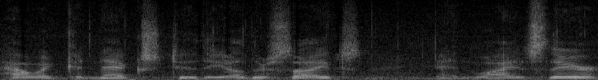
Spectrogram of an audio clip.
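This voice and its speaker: A man with an American accent, fairly high pitch and a fairly quick pace. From South Carolina (Charleston County). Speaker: telecom tower applicant representative. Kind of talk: public hearing presentation. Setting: county board meeting room.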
